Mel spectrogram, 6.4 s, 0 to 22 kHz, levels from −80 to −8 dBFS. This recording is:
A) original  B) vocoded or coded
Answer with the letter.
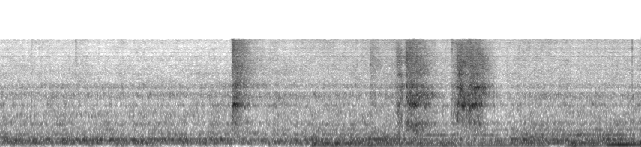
B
